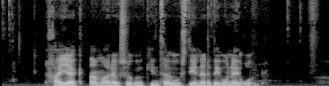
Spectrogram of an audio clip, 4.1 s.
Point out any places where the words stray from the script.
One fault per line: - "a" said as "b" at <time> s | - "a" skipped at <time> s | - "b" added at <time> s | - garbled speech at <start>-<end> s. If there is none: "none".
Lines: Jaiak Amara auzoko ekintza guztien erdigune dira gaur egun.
- "dira gaur" skipped at 3.0 s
